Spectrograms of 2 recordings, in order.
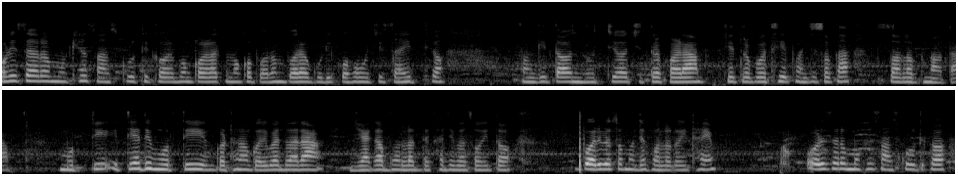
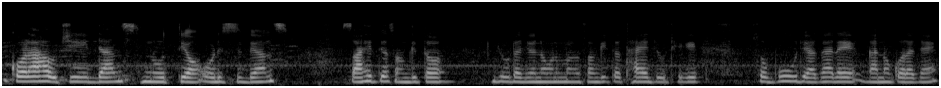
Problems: none marked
